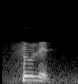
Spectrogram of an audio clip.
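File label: "sulit", Indonesian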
